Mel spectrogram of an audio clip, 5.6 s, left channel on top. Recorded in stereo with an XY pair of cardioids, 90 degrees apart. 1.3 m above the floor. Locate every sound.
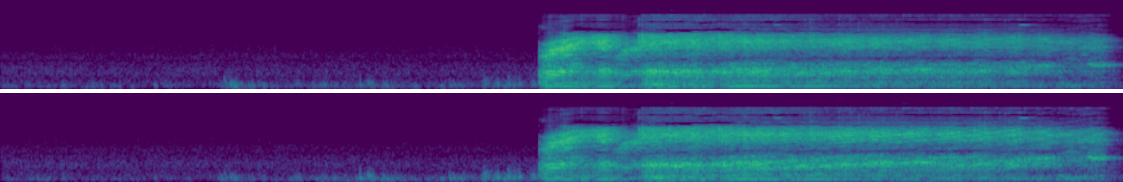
2.7 s a scream: 45° left, 0.8 m; by 5.5 s 45° right, 1.6 m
